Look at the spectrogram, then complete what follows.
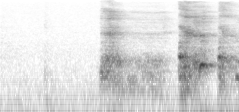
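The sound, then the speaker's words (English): A person coughs hard, a rough, drawn-out cough followed by two sharper, louder bursts in quick succession after a brief quiet start. “Bad cough, have you done?”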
